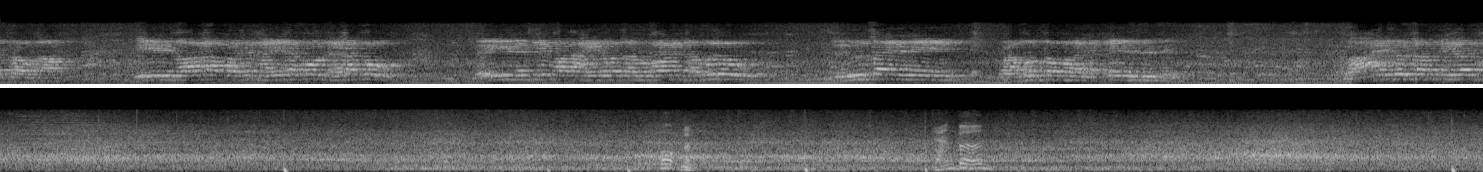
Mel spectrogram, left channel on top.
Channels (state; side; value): different; both; correlation 0.00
